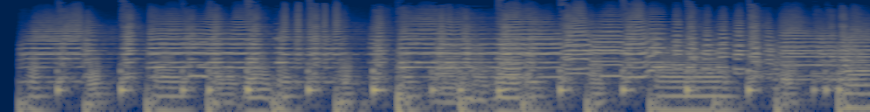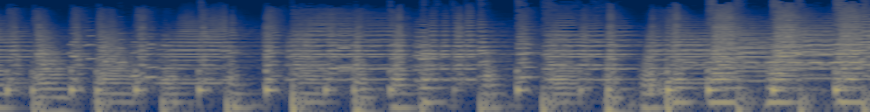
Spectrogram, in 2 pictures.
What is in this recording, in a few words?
Polka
